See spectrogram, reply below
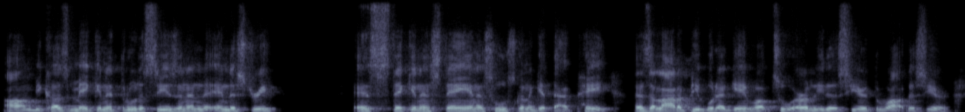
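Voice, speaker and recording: Steady and darkish in tone, a medium-pitched male voice at a moderate pace leads an online sales training session. The speaker, from Puerto Rico and brought up in New York City, keeps it casual and slangy, calling everyone "man" or "bro."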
